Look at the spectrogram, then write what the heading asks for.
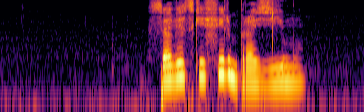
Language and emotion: Russian, sad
